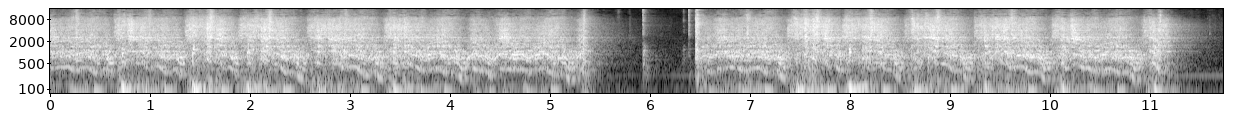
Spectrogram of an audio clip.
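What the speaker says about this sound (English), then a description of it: "Let's crank her a bit and see if that pulls fuel." A seized 48-year-old barn-stored Pontiac engine cranks loudly and steadily without catching, stops briefly, then cranks again in a second long, close burst.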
